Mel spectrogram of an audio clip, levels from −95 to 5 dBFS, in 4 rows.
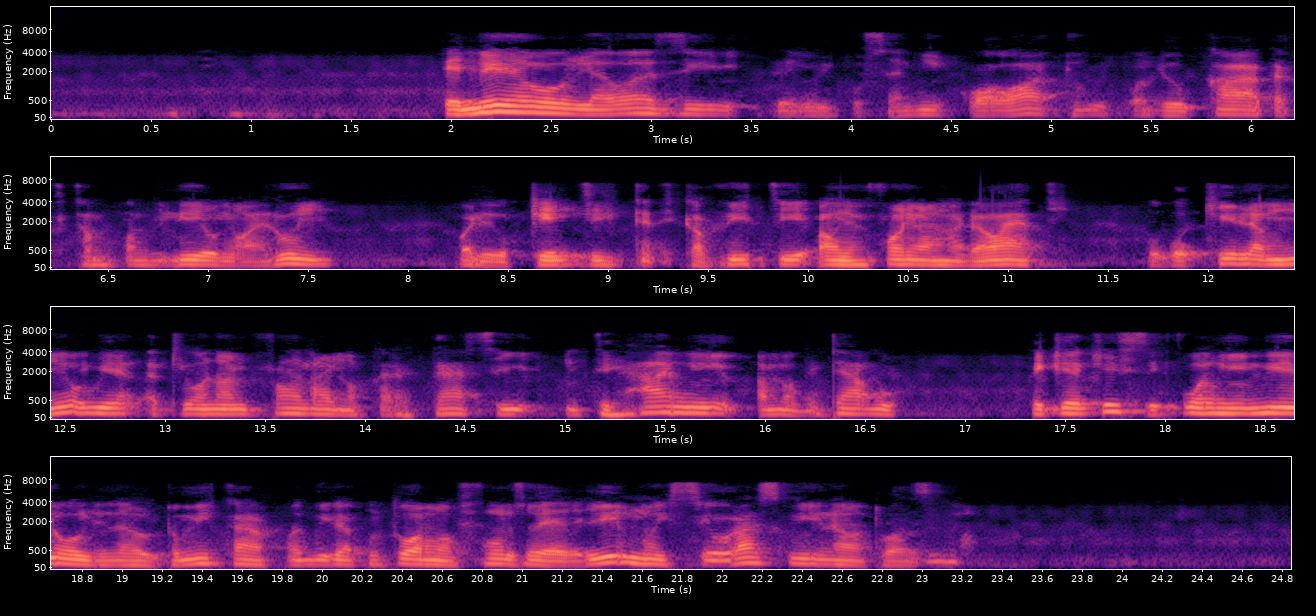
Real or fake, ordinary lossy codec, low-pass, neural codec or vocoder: fake; AAC, 64 kbps; 7.2 kHz; codec, 16 kHz, 1 kbps, FreqCodec, larger model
